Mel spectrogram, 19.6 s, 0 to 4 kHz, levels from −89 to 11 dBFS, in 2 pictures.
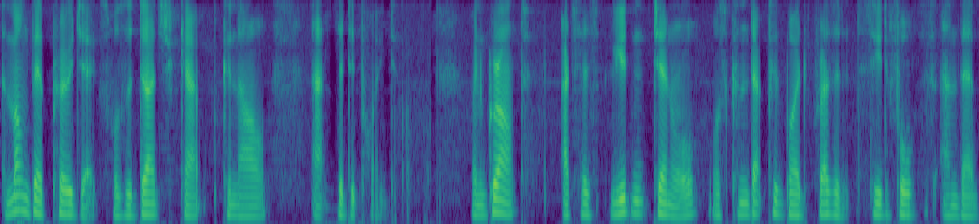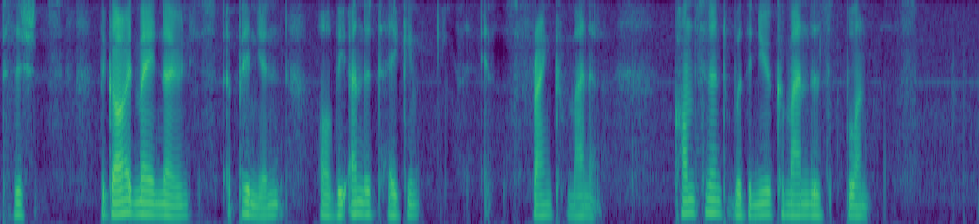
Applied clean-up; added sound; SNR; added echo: neural separator model SepFormer WHAM!.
